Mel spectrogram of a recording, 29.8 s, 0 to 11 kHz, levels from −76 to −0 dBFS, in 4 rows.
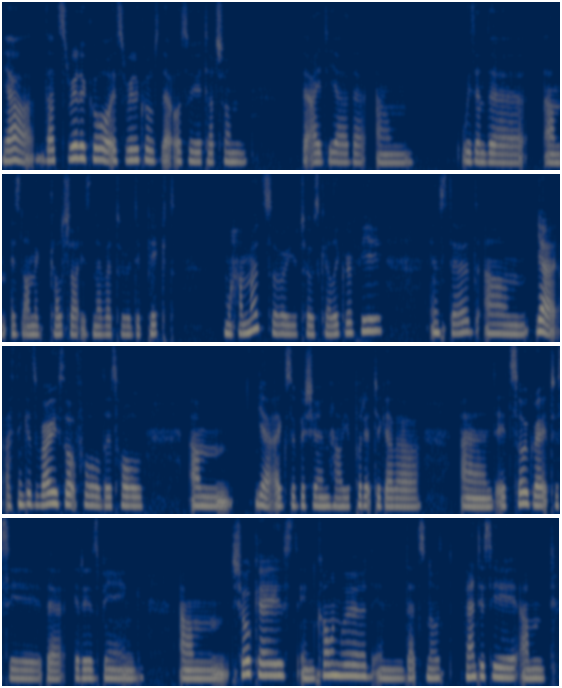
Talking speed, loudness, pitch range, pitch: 135 wpm, -40 LUFS, 170-205 Hz, 180 Hz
